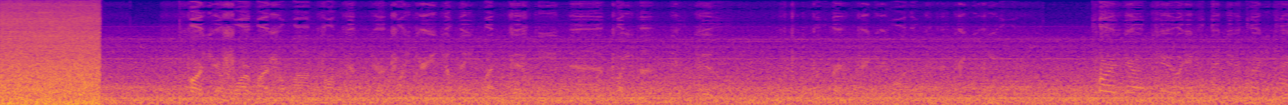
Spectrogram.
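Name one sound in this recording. A jet engine hums low and muffled, as if heard from inside the cockpit.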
